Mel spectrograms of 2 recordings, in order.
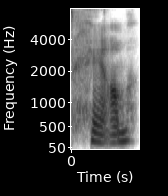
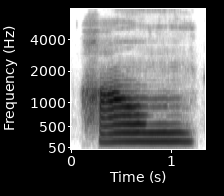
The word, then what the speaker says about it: HAM: it's a word that looks like it says ham it's h a m but it's pronounced more of a h that kind of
